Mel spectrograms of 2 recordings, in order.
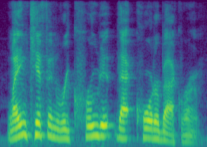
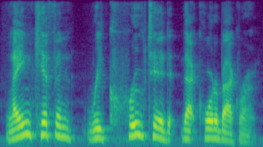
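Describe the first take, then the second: First: It is spoken at a normal, quicker pace. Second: It is spoken at a noticeably slower pace.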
